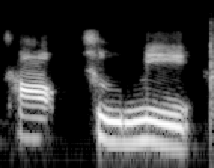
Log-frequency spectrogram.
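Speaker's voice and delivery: slow, low, weighted "talk to me"; emphatic insistence. Real, not acted. Mother correcting the host's meaning, slow firm "talk to me". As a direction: space out "talk to me", each word deliberate.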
